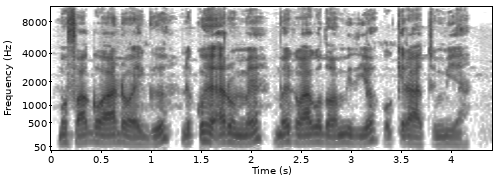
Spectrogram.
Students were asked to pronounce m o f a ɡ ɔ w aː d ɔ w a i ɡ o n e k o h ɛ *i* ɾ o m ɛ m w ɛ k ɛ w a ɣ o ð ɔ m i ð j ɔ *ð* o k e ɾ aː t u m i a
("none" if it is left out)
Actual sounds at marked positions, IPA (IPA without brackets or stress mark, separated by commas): a, ɣ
